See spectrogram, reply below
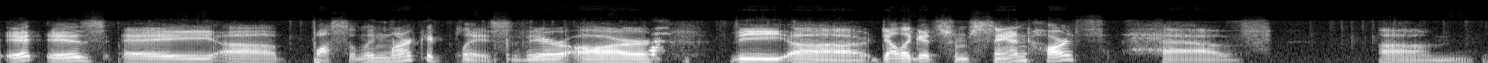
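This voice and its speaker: Bright, clear-voiced man running a game. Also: mid-range voice, no room sound, highs cut off. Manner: halting, chuckling, voices characters casually. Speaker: game master. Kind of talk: improvised narration of an online tabletop game.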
